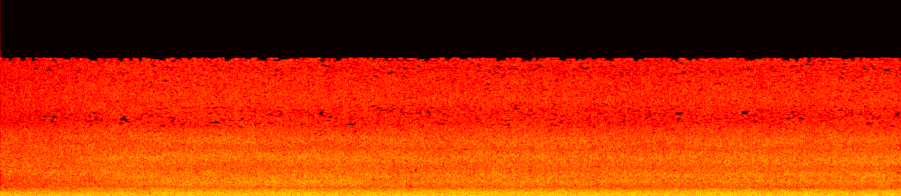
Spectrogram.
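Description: Steady rushing of a shallow stream flowing over riffles.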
